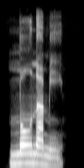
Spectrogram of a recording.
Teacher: Because spoken French hates those clunky vowel clashes, we just borrow the masculine mon simply to create an elegant smooth liaison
